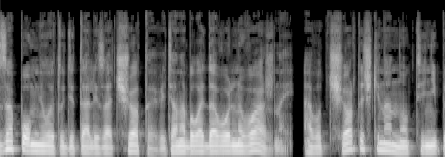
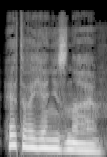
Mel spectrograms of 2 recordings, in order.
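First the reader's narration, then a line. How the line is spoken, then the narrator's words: Sighing. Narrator (Russian): вздохнула Мия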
